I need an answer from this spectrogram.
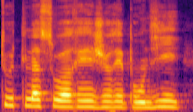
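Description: A woman reading a novel aloud as an audiobook narrator, in a measured, expressive literary manner. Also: medium pitch. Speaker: audiobook reader.

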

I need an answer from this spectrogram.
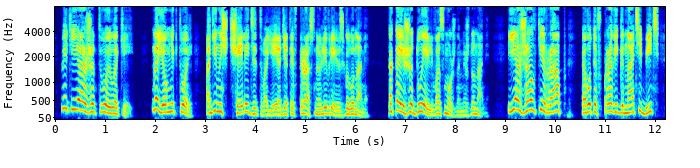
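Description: A man's voice: fairly high pitch, a bit bright, no echo, clean studio sound, exaggerated voice. A man reading a verse play aloud and voicing a servant torn between vengeance and love, in a declamatory manner. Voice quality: husky, declamatory. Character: Ruy Blas, lovesick servant turned avenger, adult man.

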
